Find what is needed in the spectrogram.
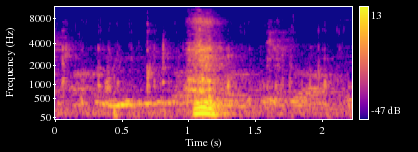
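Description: A man's voice calling out a short word once, about a second in, with a softer call just before it.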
